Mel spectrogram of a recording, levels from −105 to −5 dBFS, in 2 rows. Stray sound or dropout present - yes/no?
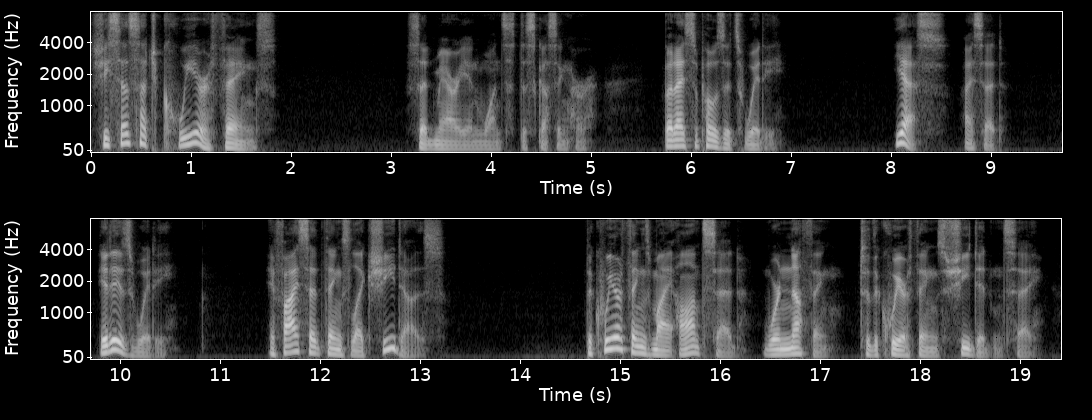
no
